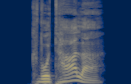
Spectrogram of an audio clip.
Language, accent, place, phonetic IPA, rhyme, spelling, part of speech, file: German, Germany, Berlin, [kvoˈtaːlɐ], -aːlɐ, quotaler, adjective, De-quotaler.ogg
- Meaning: inflection of quotal: 1. strong/mixed nominative masculine singular 2. strong genitive/dative feminine singular 3. strong genitive plural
